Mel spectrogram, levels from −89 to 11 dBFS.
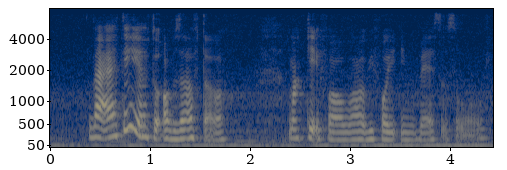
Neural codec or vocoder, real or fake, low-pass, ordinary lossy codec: none; real; 7.2 kHz; none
